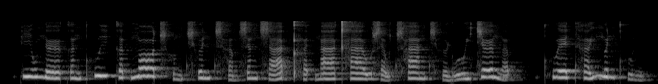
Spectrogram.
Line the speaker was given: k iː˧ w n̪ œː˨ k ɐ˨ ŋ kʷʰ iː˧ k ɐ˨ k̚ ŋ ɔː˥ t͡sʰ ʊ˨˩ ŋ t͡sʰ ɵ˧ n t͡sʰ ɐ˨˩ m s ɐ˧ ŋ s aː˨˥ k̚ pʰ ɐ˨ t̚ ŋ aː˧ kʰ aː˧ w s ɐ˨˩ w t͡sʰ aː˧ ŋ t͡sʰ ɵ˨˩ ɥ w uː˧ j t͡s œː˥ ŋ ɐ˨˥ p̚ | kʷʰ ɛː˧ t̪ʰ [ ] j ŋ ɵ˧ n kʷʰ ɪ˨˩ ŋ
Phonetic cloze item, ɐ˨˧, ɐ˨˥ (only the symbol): ɐ˨˥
